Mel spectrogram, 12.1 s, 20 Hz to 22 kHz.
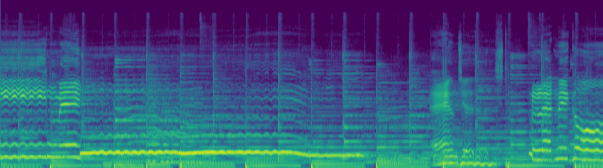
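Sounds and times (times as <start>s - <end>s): live country band playing: 0.0s - 12.0s.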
